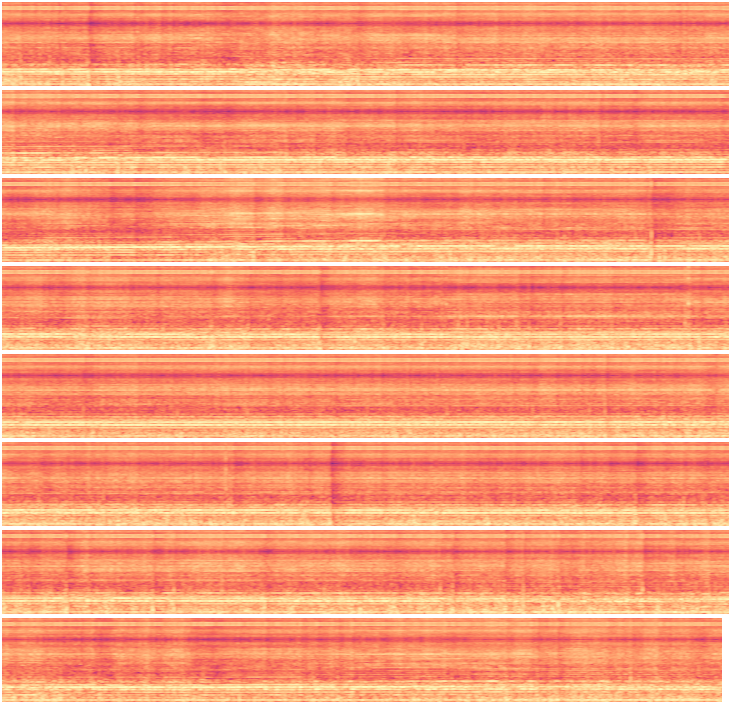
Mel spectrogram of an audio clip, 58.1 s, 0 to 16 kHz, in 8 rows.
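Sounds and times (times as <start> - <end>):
two-stroke moped engine cruising: 0.0 - 58.0
wind rush on microphone: 0.0 - 58.0.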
